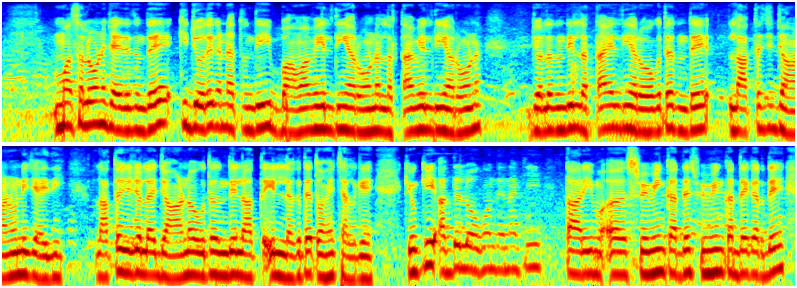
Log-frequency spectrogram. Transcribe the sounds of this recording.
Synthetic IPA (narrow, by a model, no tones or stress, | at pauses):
məsəloːnẽːt͡ʃaːiːd̪eːt̪ʰʊ̃nd̪eːkɪd͡ʒoːd̪eːkənẽːt̪ʊnd̪iːbaːʋãːʋiːld̪ɪjãːɾoːɳlət̪ːãːʋiːld̪ɪjãːɾoːɳ | d͡ʒoːleːt̪ʊnd̪iːlət̪ːãːɪld̪ɪjãːɾoːɡt̪eːt̪ʊnd̪eːlaːt̪t͡ʃd͡ʒaːɳɦoːniːt͡ʃaːiːd̪iː | laːt̪ːt͡ʃod͡ʒolɛːd͡ʒaːɳoːɡt̪eːt̪ʊnd̪iːlat̪ɪlːəɡd̪eːt̪ʊɦẽːt͡ʃəlɡeːkjõːk̬ɪʔəd̪eːloːɡõːd̪eːnãːkɪ | t̪aːɾiːswiːmɪŋɡkəɾd̪eːswiːmɪŋɡkəɾd̪eːkəɾd̪eː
